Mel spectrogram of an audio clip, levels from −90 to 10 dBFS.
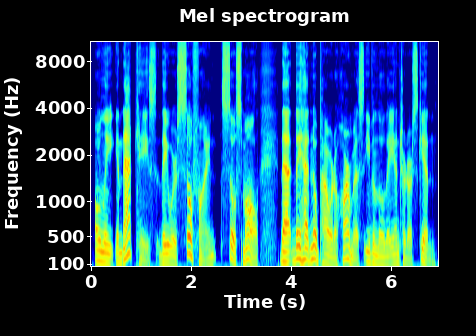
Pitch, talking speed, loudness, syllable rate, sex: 120 Hz, 205 wpm, -22 LUFS, 4.8 syllables/s, male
